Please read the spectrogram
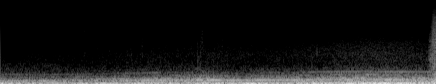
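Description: A deep, steady rumble with a faint sustained hum over it: an ominous ambient drone of film sound design.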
